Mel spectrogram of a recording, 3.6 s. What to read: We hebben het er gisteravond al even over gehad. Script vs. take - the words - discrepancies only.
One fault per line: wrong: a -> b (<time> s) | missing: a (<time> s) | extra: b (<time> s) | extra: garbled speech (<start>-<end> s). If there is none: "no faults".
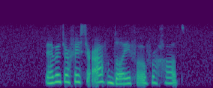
no faults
